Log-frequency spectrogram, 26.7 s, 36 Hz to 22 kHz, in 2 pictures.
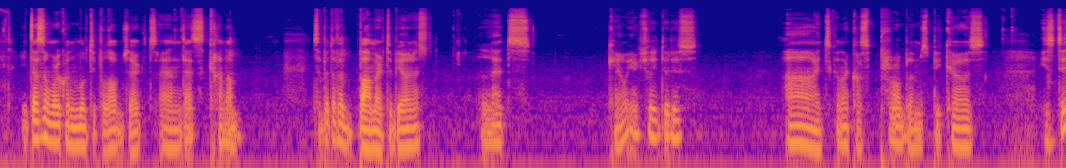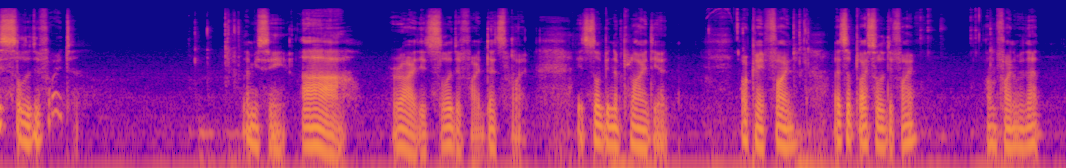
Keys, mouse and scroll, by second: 1.3 click, 3.1 middle click, 4.5 shift+middle click, 4.8-5.4 scroll up 3, 5.4 e, 13.3 middle click, 15.8 Tab, 18.9 ctrl+`, 19.2-19.9 scroll up 2, 19.9 middle click, 21.0 ctrl+z, 21.4 ctrl+z, 22.2-22.6 ctrl+scroll down 4, 22.5 Tab, 23.5 ctrl+`, 25.7 Tab.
